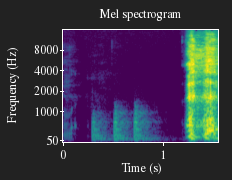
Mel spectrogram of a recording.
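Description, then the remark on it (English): A knocking sound effect: three quick, evenly spaced knocks, moderately loud, followed by a sudden loud, harsh burst of noise right after. “PTSD of like knocking or something”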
